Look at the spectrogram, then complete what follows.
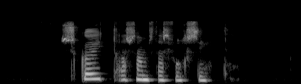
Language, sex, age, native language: Icelandic, female, 40-49, Icelandic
